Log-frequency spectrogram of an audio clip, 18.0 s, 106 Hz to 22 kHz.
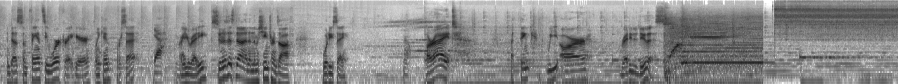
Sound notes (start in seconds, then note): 13.2 machine roaring; 15.8 machine sawing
